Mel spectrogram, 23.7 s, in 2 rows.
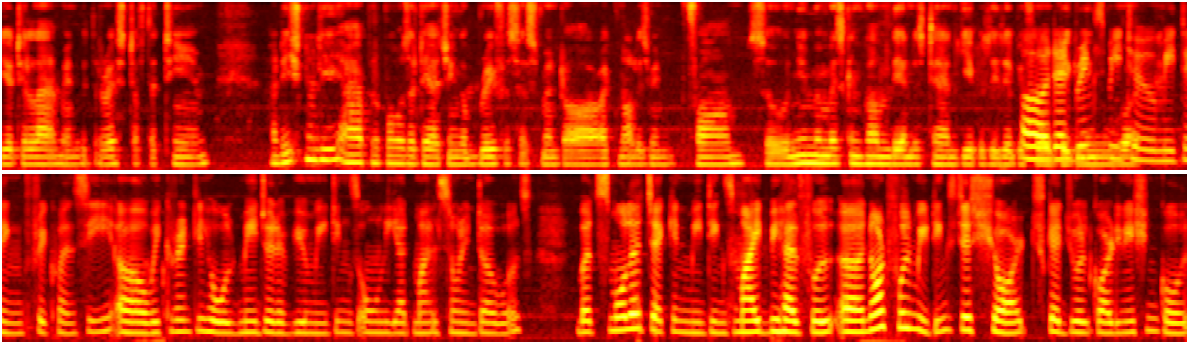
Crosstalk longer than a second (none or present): present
